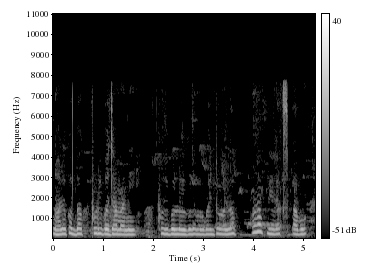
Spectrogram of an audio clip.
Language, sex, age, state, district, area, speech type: Assamese, female, 30-45, Assam, Udalguri, rural, spontaneous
